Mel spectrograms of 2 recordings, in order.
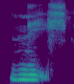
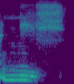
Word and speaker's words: niche: It's like rich with the N, or niche, and that's like it's sort of like nich, screech.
